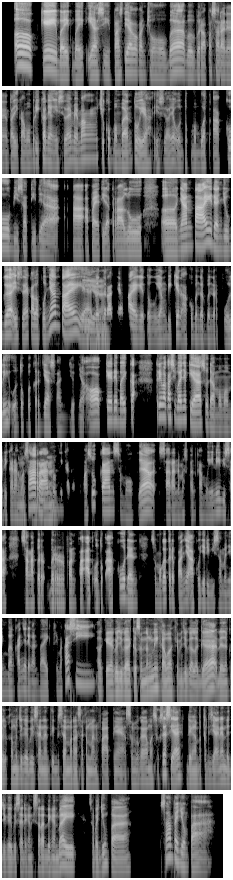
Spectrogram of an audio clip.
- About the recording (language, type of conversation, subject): Indonesian, advice, Bagaimana cara menyeimbangkan waktu istirahat saat pekerjaan sangat sibuk?
- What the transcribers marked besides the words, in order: none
